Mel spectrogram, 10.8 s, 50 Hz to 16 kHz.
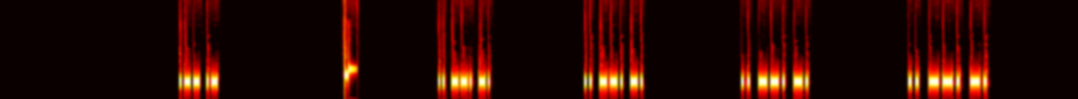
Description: Morse code, heard as a keyed tone, about 48 wpm, 700 Hz. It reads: WA IGN IGN IGN IGN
